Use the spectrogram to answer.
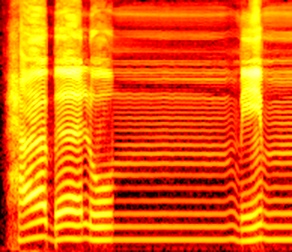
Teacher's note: Kemudian hablum, kemudian ketemu dengan mim, tanwin ketemu dengan mim. Apabila ada tanwin bertemu dengan huruf ya, waw, mim, nun, maka suara nunnya kita masukkan kepada mim. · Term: idgham bi gunnah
